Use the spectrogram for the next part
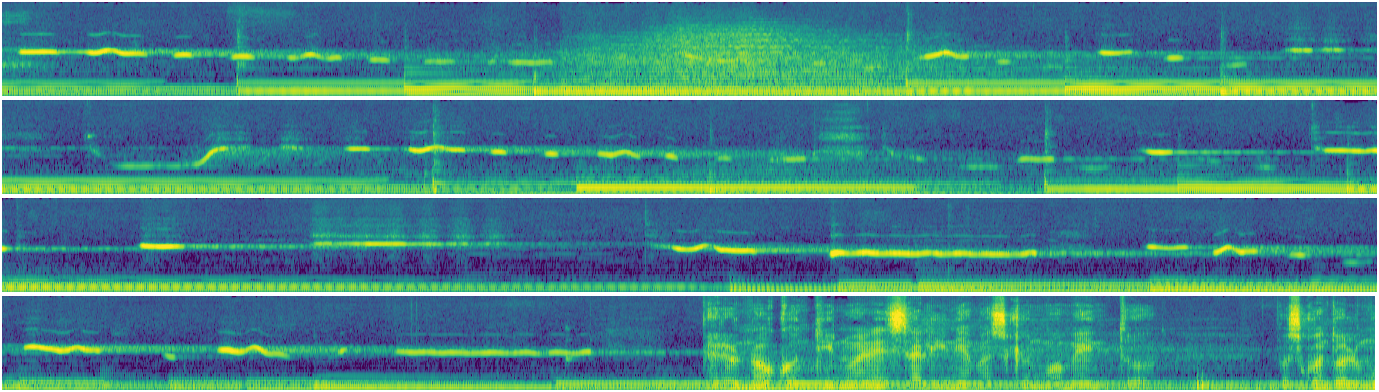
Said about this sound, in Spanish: E incluso traté de animarle silbando algunas de las melodías que había oído la noche anterior.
